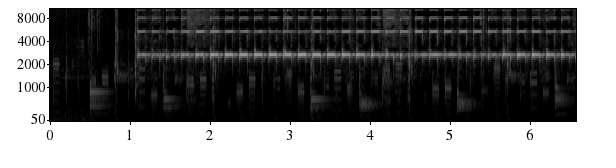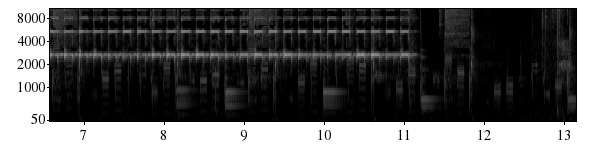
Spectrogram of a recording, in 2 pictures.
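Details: Handheld home-use blue picosecond laser pen held a few centimeters from skin and passed over the nose area, then up the face: a high steady tone with rapid regular clicking pulses, about 160 a minute, over music; laser pen pulse tones.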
